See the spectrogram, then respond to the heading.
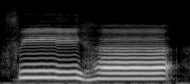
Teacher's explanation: Fiha mad tabi'i lagi karena ada fathah ketemu sama alif, bacanya panjang 2 harokat juga ya. Jadi walaupun berhenti misal di sini karena ada waqaf al-waqfu aula, kalau tidak ada huruf lain di depan mad tabi'inya ya udah dia tetap mad tabi'i 2 harokat ya.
